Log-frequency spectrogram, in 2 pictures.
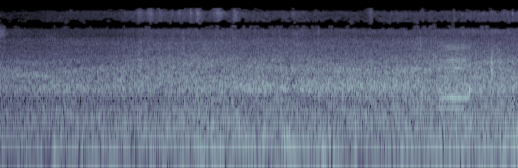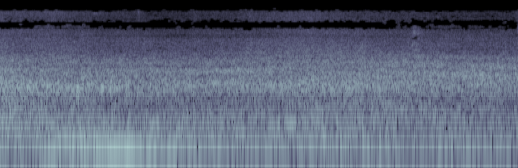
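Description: Street traffic: a car passes close by, its engine and tyre noise swelling to a peak about six seconds in and then fading.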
